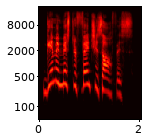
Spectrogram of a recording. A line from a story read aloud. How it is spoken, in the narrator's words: shouted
